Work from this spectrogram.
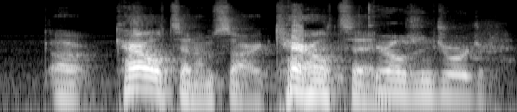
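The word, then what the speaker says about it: Carrollton: High School in Florida uh I hope I'm pronouncing this one right number 12 is uh coron oh Carolton I'm sorry Carolton Carolton Georgia yeah in Georgia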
